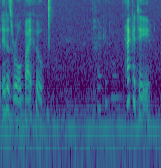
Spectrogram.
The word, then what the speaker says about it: Hecate: is ruled by who Hecate Hecate huh catty not he cat he Kate you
